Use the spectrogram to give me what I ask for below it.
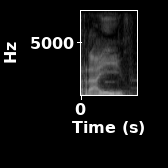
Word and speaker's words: raíz: golpe de voz y como decimos raíz y le ponemos toda la fuerza en una vocal cerrada que sería una vocal débil como recibe la fuerza de voz se convierte en fuerte y al convertirse en fuerte se separan y sería ra y vale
